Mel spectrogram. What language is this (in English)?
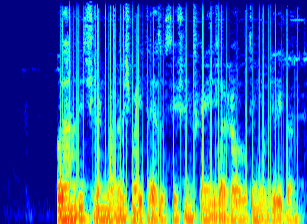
Bangla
